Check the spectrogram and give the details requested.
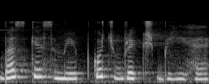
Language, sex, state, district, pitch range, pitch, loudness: Hindi, female, Bihar, Gopalganj, 255-330 Hz, 275 Hz, -15 LUFS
